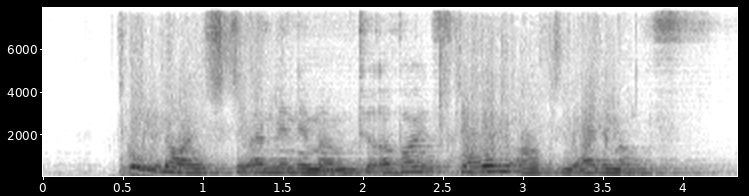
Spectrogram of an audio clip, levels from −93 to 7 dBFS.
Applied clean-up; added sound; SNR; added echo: neural separator model SepFormer DNS4.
